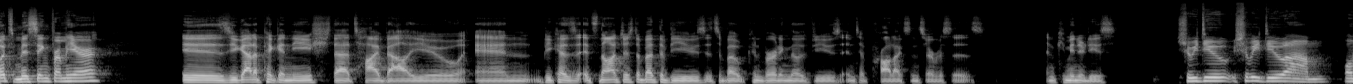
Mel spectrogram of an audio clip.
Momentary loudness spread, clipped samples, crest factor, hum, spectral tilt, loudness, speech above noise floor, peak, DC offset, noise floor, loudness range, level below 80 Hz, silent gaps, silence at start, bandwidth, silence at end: 11 LU; under 0.1%; 18 dB; none; -5.5 dB/octave; -20 LUFS; 55 dB; -4 dBFS; under 0.1%; -75 dBFS; 8 LU; -52 dBFS; 11.27-11.53 s; 0 s; 16 kHz; 0 s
